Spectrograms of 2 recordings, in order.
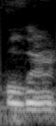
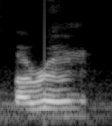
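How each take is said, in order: First: The word is said plainly with a clear L. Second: The word is said in a mock accent with R. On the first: "instead of balloon"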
